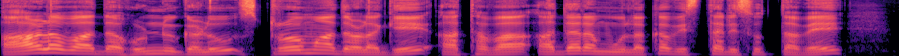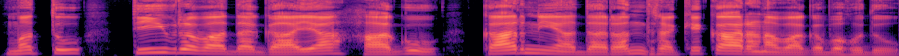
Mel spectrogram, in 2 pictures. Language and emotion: Kannada, neutral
